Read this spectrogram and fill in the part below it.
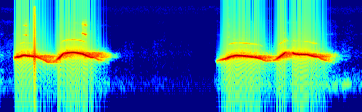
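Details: Great Argus in lowland rainforest of Malaysia giving two very loud, clear whistled calls about three seconds apart, each with a dip and a rising second note; nothing else heard.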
